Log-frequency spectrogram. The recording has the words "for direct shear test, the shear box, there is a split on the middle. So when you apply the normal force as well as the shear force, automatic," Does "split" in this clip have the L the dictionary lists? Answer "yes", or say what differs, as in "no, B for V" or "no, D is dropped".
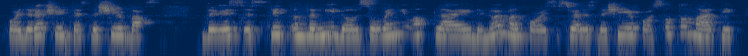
yes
